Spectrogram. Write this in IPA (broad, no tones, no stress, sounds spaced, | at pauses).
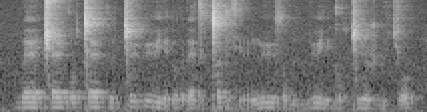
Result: b ɛː ǁ ɛː ɡ oː ǀ ɛː k ɨ ǀ y ʔ yː lʲ ə ɗ o r ɛ d ɛ ǀ ə d o sʲ r ɛ ŋ͡m yː s o ɓ ɨ w ɡ͡b yː lʲ ɨ ɡ oː ǀ yː ʂ ɡ͡b y t͡ɕ o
